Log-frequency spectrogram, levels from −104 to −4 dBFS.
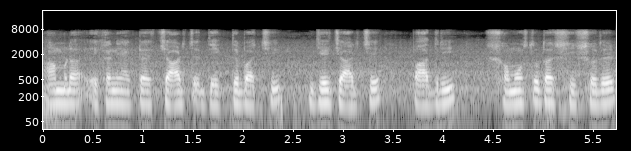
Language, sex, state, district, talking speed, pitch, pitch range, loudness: Bengali, male, West Bengal, Kolkata, 135 wpm, 135 Hz, 130-145 Hz, -16 LUFS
